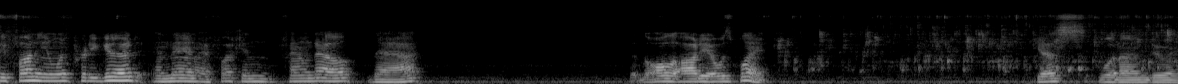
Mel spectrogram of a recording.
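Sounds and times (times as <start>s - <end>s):
speech: 0.0s - 4.3s, 6.3s - 7.9s, 10.4s - 11.7s
water poured steadily into a toilet bowl: 7.8s - 11.7s.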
